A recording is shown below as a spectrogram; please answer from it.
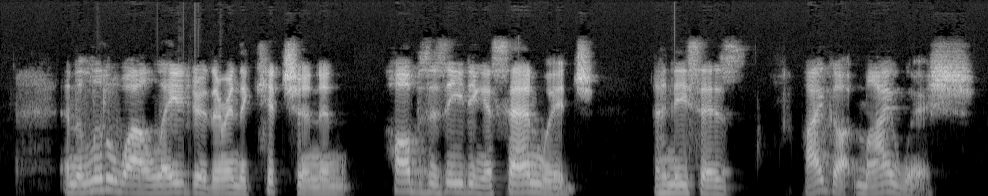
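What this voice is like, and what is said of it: Faint Australian accent. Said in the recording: “I don't know if you can tell, I have an accent. I'm actually originally from Australia, though I left there in 1980”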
